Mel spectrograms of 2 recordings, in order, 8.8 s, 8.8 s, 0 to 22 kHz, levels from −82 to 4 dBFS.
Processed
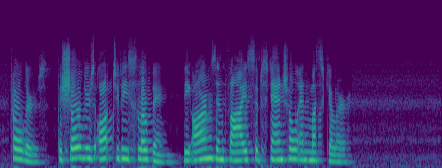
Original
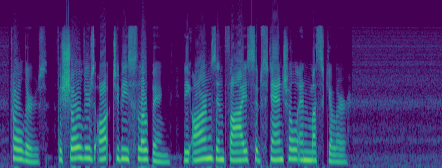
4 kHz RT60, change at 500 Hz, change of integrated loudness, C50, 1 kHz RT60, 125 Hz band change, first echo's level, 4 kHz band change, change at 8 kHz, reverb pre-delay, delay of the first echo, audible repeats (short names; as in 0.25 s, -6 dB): none, -4.5 dB, -5.0 dB, none, none, -5.5 dB, -18.5 dB, -9.5 dB, under -15 dB, none, 0.119 s, 1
